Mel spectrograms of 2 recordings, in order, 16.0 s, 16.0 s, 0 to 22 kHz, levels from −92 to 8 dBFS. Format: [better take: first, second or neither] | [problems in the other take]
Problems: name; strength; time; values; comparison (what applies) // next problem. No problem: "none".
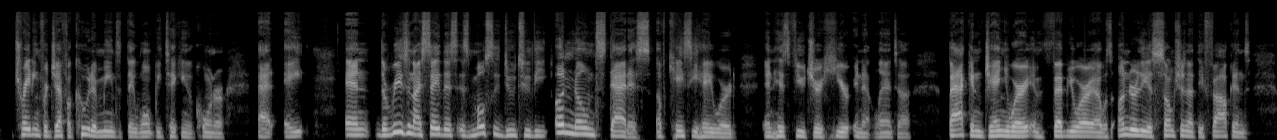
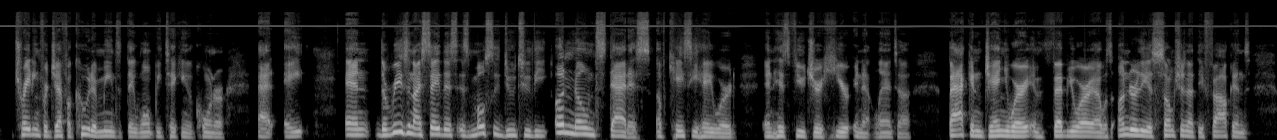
first | high-pitched whine; faint; throughout; 10 kHz, 20 dB below the speech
